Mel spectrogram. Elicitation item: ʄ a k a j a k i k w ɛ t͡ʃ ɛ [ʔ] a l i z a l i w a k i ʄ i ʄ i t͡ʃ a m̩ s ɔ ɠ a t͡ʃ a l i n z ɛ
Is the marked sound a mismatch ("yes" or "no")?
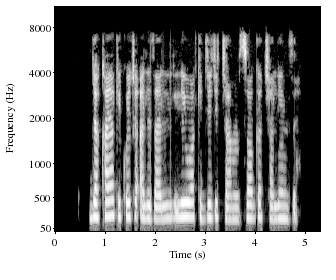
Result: no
